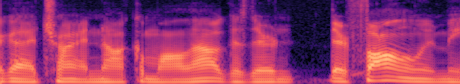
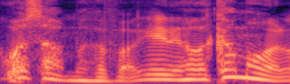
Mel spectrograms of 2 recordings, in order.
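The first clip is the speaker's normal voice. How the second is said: mock street taunt, pitching higher; retold taunting; 7 semitones higher, faster than usual. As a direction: goad them to come at you. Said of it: "talking hella shit".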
